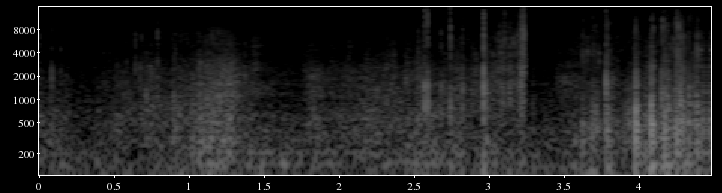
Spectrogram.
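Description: A flat, solid cork board covered with plastic half-pearl stickers is moved, then long pink nails on both hands scratch across the studs. The result is a soft, dry, crinkly scratching with short clicks and a low rumble underneath, at a quiet level.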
